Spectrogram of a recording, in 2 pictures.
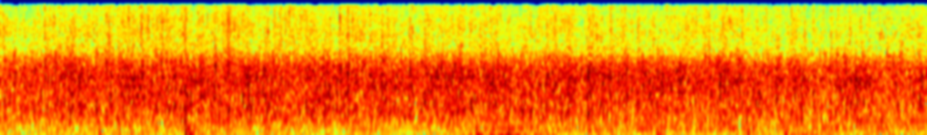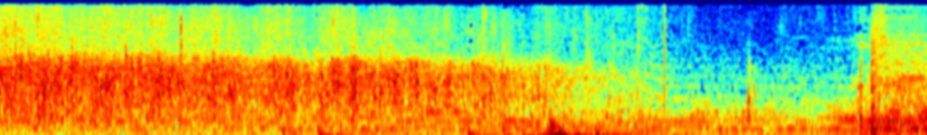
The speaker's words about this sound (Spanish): Un aplauso os pido para él, por favor.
